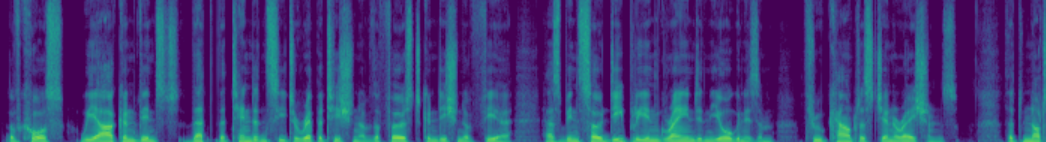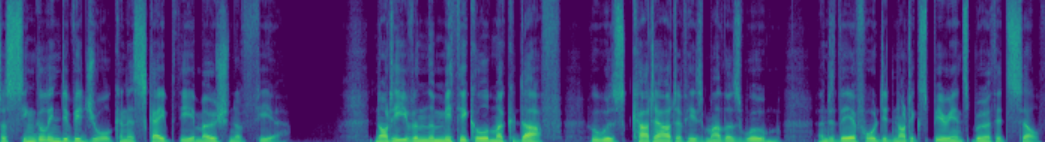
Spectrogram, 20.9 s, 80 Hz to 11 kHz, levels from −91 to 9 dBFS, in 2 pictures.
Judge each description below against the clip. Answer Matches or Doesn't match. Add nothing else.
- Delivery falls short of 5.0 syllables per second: Doesn't match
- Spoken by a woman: Doesn't match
